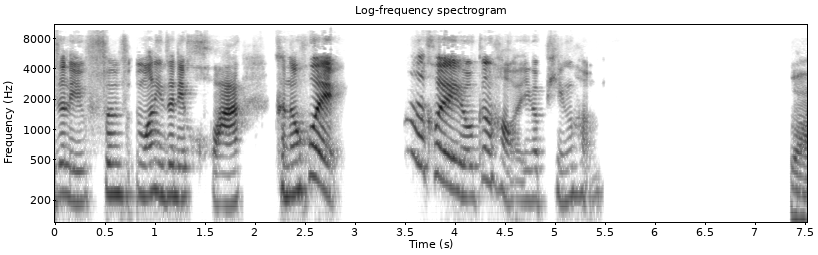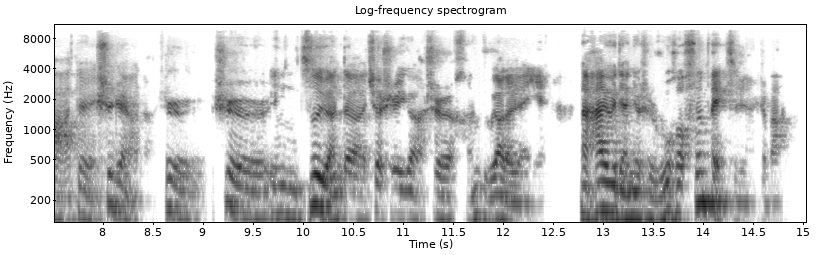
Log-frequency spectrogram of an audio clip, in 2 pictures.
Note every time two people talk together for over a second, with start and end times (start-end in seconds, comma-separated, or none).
none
